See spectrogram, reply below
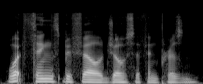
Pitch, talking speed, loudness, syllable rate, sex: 110 Hz, 175 wpm, -21 LUFS, 4.8 syllables/s, male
